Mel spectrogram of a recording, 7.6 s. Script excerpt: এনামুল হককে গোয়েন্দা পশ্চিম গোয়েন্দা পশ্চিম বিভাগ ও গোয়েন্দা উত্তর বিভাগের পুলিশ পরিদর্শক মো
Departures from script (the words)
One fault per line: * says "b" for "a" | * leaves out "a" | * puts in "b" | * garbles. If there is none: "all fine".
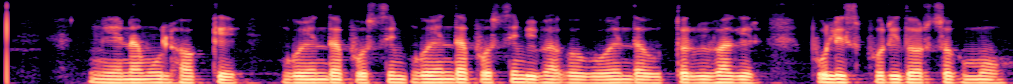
all fine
